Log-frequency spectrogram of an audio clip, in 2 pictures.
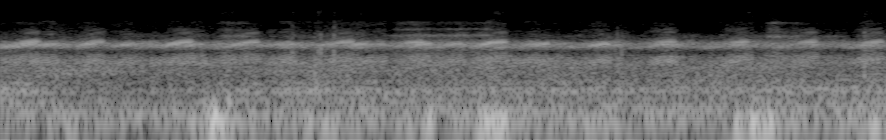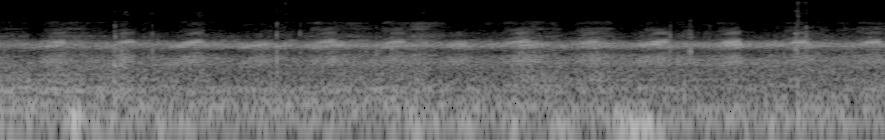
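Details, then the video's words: Frogs calling outdoors, a steady chorus of repeated pulsed croaks around a constant mid-high trill band, with irregular low thumps and background rumble throughout. "개구리 울음소리"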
